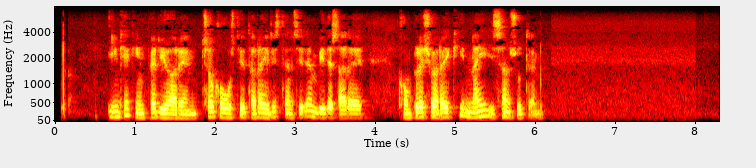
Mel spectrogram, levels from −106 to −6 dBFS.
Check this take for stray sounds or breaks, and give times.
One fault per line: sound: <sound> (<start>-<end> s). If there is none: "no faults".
no faults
